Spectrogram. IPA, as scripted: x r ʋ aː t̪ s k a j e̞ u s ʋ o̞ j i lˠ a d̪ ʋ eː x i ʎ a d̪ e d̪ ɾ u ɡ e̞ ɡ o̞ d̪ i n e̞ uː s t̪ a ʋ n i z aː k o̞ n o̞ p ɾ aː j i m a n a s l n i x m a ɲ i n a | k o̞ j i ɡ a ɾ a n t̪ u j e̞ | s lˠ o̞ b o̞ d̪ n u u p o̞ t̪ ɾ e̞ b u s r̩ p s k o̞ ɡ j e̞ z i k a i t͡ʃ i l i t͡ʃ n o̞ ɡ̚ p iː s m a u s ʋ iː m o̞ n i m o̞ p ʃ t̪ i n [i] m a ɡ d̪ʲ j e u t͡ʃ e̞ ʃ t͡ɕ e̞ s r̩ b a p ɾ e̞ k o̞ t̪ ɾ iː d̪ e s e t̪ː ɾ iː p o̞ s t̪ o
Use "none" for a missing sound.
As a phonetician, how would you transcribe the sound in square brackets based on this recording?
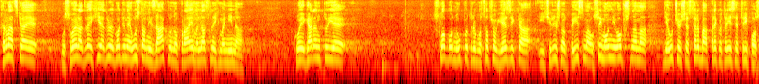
a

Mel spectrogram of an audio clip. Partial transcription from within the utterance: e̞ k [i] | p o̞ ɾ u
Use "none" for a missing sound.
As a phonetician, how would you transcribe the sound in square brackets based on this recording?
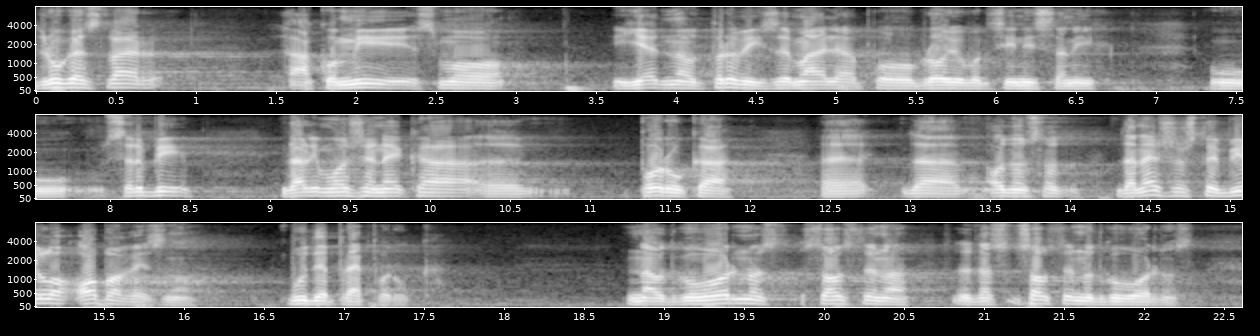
a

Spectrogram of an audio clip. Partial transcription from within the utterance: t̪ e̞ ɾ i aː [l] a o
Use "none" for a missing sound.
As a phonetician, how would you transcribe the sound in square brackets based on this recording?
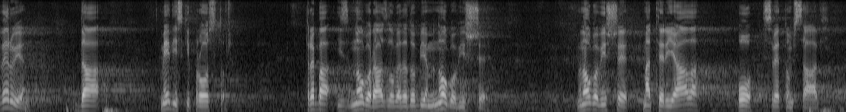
l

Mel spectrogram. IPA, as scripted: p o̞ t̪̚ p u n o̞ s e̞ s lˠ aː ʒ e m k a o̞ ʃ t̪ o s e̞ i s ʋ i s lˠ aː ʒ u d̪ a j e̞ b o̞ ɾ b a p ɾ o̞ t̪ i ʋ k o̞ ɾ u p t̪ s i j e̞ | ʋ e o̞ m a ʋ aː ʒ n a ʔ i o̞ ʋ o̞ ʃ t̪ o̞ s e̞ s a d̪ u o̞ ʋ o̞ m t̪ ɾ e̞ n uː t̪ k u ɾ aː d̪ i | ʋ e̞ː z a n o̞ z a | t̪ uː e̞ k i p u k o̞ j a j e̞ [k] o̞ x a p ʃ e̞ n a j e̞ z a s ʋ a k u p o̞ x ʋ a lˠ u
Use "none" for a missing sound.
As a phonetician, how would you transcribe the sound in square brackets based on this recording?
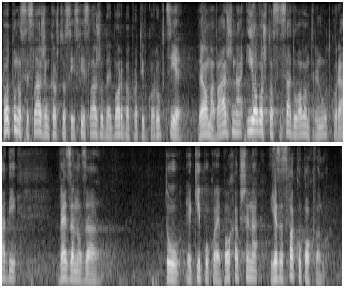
p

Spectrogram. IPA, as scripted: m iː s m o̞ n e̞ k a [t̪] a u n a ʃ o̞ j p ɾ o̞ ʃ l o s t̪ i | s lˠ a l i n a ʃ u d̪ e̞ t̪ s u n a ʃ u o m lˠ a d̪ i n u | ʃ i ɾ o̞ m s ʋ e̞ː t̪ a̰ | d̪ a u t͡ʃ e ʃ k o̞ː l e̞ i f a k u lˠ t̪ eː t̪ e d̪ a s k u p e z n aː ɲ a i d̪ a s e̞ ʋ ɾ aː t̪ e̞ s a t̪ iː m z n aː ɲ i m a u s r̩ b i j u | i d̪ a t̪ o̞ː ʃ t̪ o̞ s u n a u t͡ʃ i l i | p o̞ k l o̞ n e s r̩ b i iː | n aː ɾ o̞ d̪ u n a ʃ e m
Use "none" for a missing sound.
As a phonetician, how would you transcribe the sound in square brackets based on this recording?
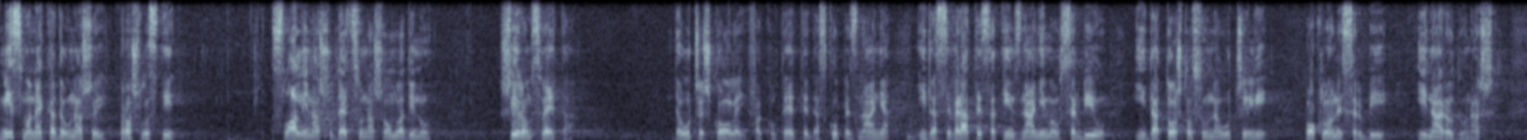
d̪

